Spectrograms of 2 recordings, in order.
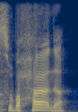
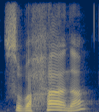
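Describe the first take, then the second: First: The word ends in an a vowel. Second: The same.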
